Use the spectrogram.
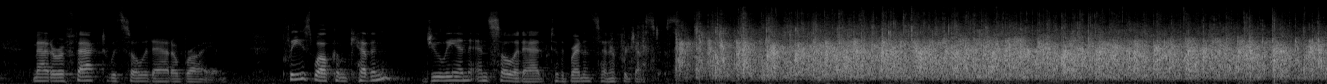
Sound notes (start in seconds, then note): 8.1 applauding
